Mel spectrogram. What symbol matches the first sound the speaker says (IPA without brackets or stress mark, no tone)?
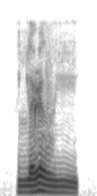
ʎ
